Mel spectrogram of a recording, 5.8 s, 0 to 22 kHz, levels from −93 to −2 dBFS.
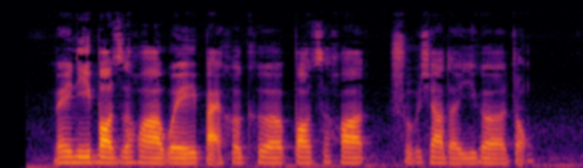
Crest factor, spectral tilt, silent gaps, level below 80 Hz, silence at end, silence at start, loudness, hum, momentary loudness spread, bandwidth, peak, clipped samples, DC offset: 22 dB; -5 dB/octave; none; -58 dBFS; 0.5 s; 0.55 s; -29 LUFS; none; 14 LU; 16.5 kHz; -8 dBFS; under 0.1%; under 0.1%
